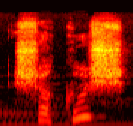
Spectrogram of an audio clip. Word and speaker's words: chocos: Vous avez également les chocouches. On écrit chocos, mais on prononce chocouche.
